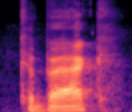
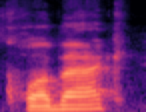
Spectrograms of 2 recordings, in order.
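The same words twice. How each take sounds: First: It is said the relaxed local way. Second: It is said in a careful overpronounced way. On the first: This is how people living there say it. The speaker calls it right. "in Quebec they they call it Quebec" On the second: Locals will stare at someone who says it this way. The speaker calls it wrong. "if you overpronounce it as Quebec"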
